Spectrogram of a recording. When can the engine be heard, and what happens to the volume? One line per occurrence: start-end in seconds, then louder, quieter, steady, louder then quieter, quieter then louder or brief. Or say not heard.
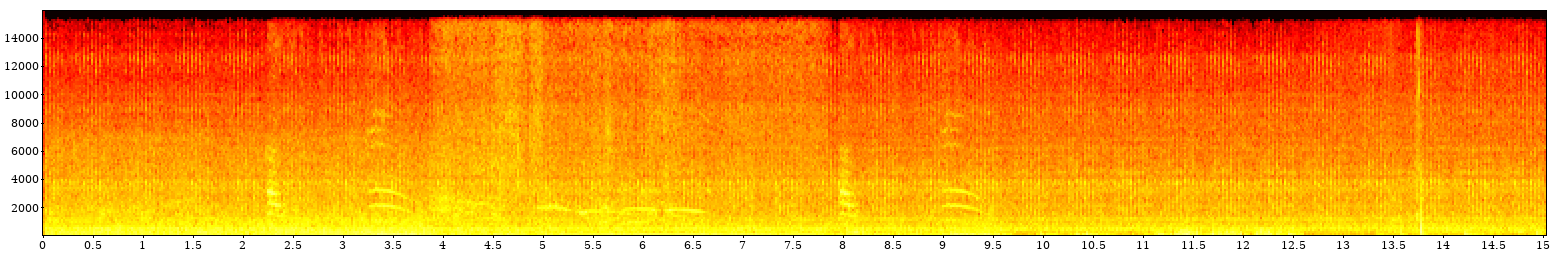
0.0-14.9 steady.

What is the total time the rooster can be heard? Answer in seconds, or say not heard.
2 s.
